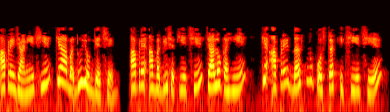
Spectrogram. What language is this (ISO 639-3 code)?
guj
